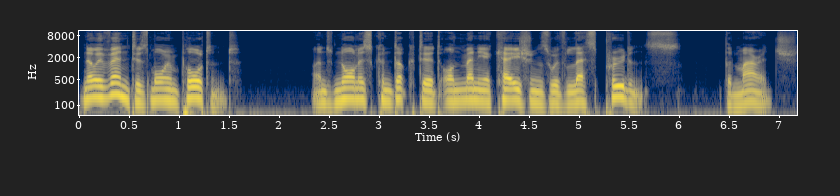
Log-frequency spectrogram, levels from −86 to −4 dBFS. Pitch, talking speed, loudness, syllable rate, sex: 130 Hz, 140 wpm, -17 LUFS, 4.9 syllables/s, male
